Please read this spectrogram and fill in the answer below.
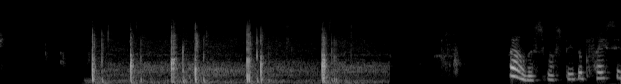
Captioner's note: footsteps on stone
